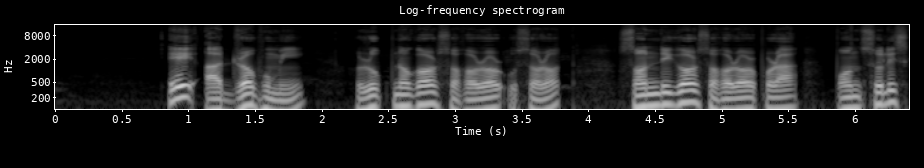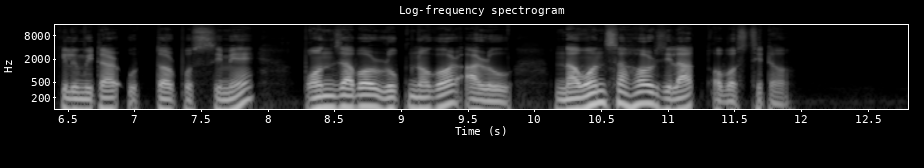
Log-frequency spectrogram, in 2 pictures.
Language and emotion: Assamese, neutral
